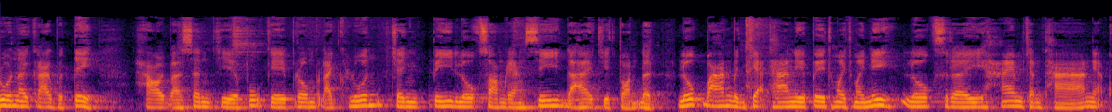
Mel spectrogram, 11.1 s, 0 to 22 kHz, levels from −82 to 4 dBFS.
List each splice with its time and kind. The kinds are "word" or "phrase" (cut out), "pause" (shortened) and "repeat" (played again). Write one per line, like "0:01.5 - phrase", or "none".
0:06.7 - pause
